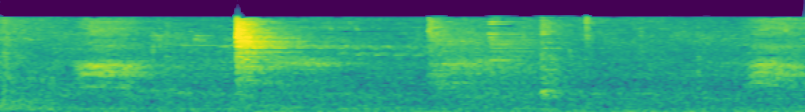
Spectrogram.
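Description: Crows cawing a few times in short harsh calls, the loudest and sharpest call about a second in.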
